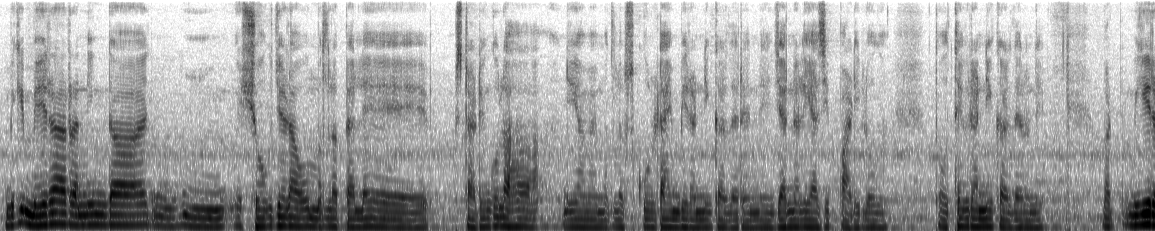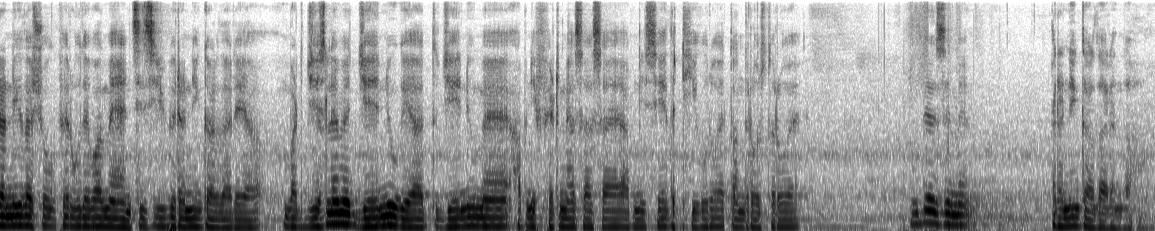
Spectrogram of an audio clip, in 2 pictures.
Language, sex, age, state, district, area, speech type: Dogri, male, 30-45, Jammu and Kashmir, Kathua, rural, spontaneous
